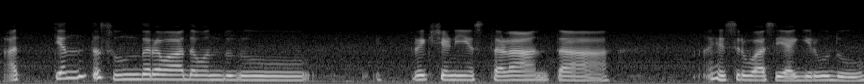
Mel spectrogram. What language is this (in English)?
Kannada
